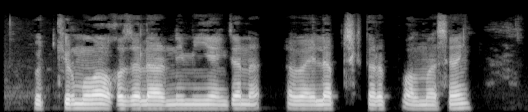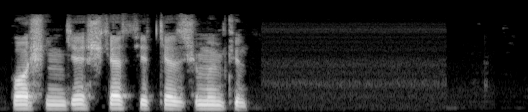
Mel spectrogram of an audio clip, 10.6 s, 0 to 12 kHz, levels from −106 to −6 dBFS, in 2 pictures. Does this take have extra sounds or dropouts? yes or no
no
